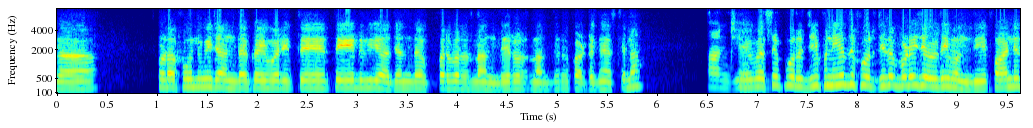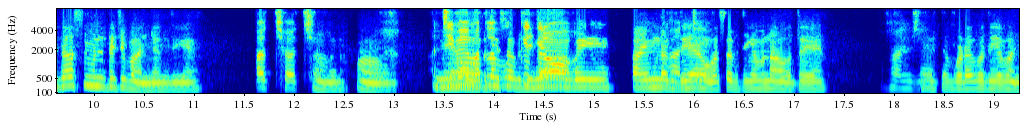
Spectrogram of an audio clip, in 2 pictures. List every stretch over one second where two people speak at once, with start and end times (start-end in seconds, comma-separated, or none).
13.5-14.9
